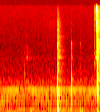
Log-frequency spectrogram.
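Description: Near silence: room tone, with a faint click a little over a second in and two fainter ones just after.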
